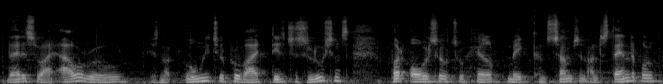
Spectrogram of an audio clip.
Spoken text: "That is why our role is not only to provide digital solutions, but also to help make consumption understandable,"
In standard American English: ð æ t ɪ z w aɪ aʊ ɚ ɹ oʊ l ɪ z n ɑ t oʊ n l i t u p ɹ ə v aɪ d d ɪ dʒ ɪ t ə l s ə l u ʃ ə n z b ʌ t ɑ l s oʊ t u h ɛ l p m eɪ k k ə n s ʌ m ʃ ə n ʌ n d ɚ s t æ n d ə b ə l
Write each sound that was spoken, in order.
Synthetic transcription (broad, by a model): ð æ t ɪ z w aɪ aʊ ɚ ɹ oʊ l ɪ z n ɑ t oʊ n l i s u p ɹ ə v aɪ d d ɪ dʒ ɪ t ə s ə l u ʃ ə n s b ʌ t ɑ l s oʊ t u h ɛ l b m eɪ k k ə n s ʌ m ʃ ə n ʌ n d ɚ s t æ n d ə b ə l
